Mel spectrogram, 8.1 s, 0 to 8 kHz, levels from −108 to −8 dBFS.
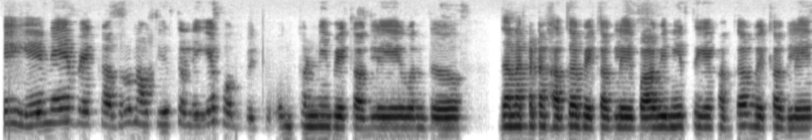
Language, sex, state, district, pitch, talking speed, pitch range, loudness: Kannada, female, Karnataka, Shimoga, 195 Hz, 125 wpm, 185-225 Hz, -22 LUFS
